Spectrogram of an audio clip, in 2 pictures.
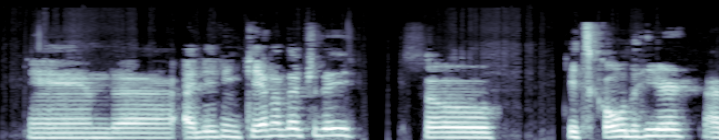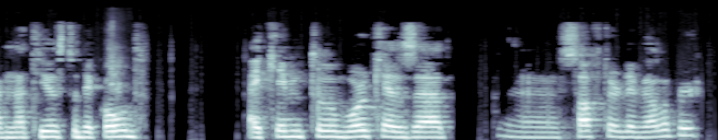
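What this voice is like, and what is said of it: Brazilian-accented English. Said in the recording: “it's my first podcast in English ... You can see my accent. I'm from Brazil.”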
